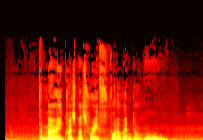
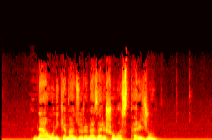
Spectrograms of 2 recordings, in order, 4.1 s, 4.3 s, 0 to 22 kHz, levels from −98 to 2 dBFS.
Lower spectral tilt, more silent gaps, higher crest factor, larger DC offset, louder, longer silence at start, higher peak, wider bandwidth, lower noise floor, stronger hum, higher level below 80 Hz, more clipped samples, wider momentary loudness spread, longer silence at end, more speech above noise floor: about the same, -6 dB/octave vs -5.5 dB/octave; neither; about the same, 18 dB vs 14 dB; neither; about the same, -18 LUFS vs -17 LUFS; about the same, 0.1 s vs 0.1 s; first, 0 dBFS vs -4 dBFS; first, 15.5 kHz vs 13.5 kHz; about the same, -39 dBFS vs -41 dBFS; neither; first, -28 dBFS vs -40 dBFS; neither; about the same, 8 LU vs 6 LU; second, 0.1 s vs 0.6 s; about the same, 23 dB vs 25 dB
